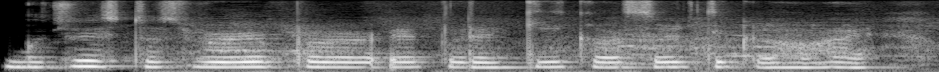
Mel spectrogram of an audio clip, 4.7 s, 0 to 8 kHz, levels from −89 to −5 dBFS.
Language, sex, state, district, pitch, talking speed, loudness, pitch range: Hindi, female, Arunachal Pradesh, Papum Pare, 210 Hz, 140 wpm, -15 LUFS, 200-215 Hz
